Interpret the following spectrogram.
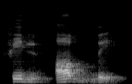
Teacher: रा साकिन माक़बल मफ्तू रा मुफ़ख्ख़म होगी। बहुत सिफ़त इस्तिला होने की वजह से मुफ़ख्ख़म अदा होगा।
